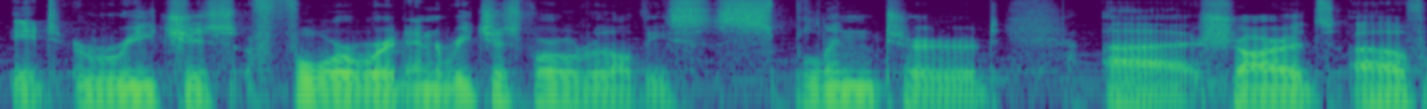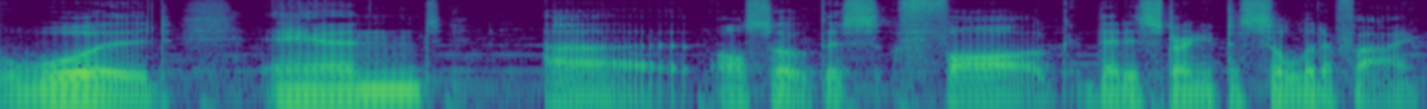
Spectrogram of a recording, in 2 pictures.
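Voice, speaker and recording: A man narrating a tabletop fantasy game as game master, telling it with suspense and deliberate pauses. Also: fairly low pitch, faint music behind.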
